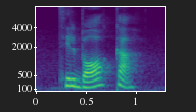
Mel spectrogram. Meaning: back, in return; (to a previous condition or place)
- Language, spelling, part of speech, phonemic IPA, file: Swedish, tillbaka, adverb, /tɪlˈbɑːka/, Sv-tillbaka.ogg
